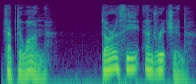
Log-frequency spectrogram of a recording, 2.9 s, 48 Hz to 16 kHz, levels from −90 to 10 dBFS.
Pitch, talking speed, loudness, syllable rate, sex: 110 Hz, 100 wpm, -16 LUFS, 5.0 syllables/s, male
